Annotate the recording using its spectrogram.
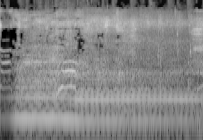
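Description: A motor vehicle's engine running close by: a loud, steady low hum that comes in within the first half second and eases off slightly over the next few seconds.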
